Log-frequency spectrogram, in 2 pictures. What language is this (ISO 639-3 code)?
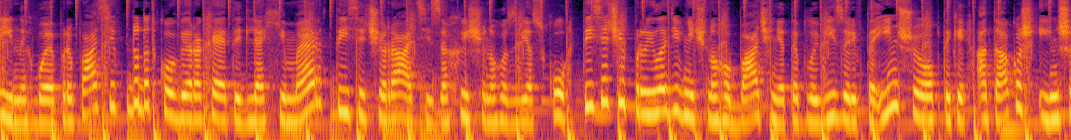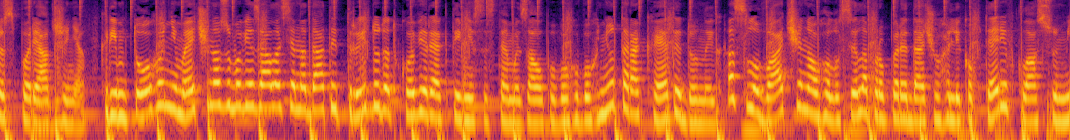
ukr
